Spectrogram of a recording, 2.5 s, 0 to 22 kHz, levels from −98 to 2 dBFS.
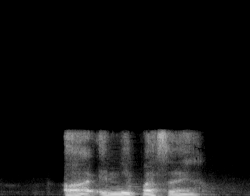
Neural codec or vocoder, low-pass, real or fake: codec, 16 kHz, 1.1 kbps, Voila-Tokenizer; 7.2 kHz; fake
